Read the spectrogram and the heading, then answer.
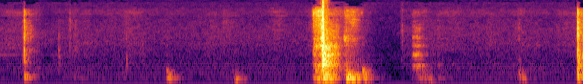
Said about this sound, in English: I'm just chopping some cherry tomatoes. This is not an authentic burrito bowl, by the way. This is just how I like it. So I make, like, the pico de gallo, which is, like, the tomato salad, but I make it my way.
